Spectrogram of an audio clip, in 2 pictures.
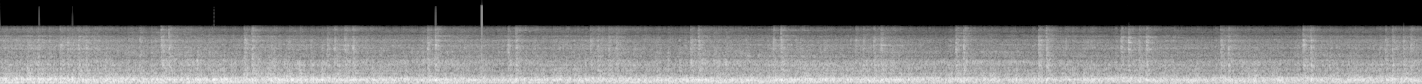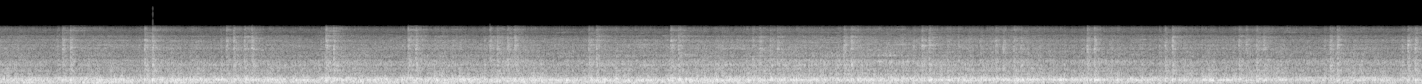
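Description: Intermodal freight train of double-stack container and trailer cars rolling past: a steady rumble of wheels on rail with a run of clacks as the wheels cross rail joints.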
